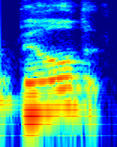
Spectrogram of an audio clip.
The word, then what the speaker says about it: Bild: No, according to the Bild, right?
